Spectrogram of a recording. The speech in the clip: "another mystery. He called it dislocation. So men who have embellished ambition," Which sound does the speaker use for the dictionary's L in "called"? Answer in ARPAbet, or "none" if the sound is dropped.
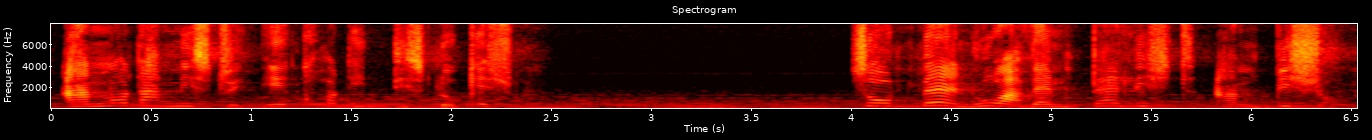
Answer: none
